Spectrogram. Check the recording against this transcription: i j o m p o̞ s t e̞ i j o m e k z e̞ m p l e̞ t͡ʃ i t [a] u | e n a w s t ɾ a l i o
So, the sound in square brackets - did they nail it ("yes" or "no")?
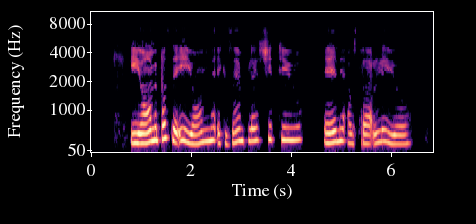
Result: no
